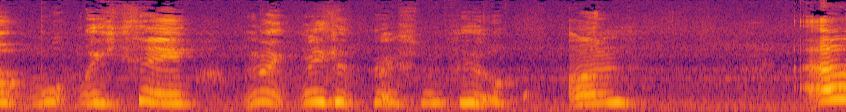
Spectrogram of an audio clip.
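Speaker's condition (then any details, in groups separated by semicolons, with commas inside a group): Cerebral palsy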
